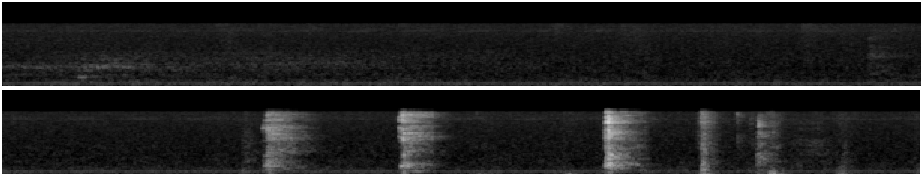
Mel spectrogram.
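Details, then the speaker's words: After a quiet stretch, about seven sharp, forceful coughs in quick uneven bursts; choking cough after inhaling a piece of French fry while eating. "Yo yo I legit inhaled not thinking. I inhaled not thinking while I was eating a French fry."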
